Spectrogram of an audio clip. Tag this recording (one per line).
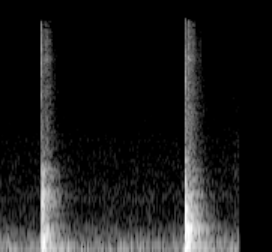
hit
table
wood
